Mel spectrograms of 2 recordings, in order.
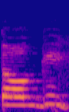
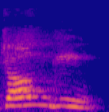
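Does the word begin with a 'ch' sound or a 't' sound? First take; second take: t; ch. First: The word begins with a plain t sound. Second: The word begins with a ch sound. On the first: The speaker calls it wrong. "Hindi tonggi" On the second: The speaker calls it right.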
